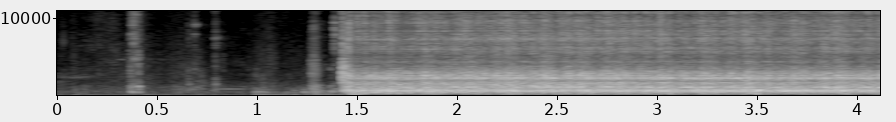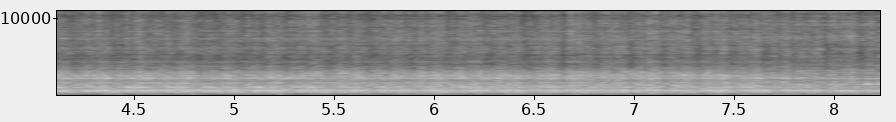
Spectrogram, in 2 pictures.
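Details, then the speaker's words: 1980s turbo hot hatch, 36,000 miles, unused since 1992, start attempt on jump pack with no added fuel, only vapour in it: starter spins into rough uneven churn, catching on some cylinders but not running; partial firing during cranking. "Right. Well, that is more positive than what it was, is it not?"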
